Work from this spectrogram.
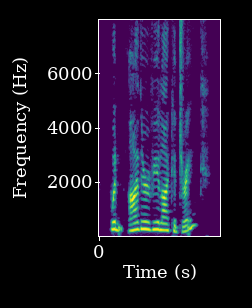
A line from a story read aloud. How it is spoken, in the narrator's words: she inquired timidly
